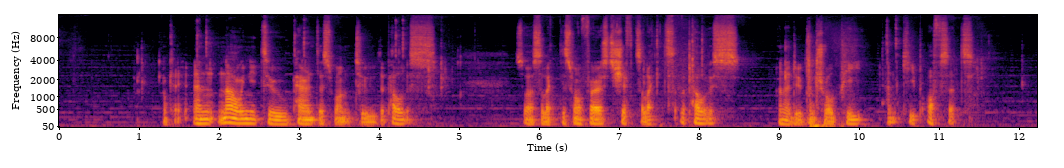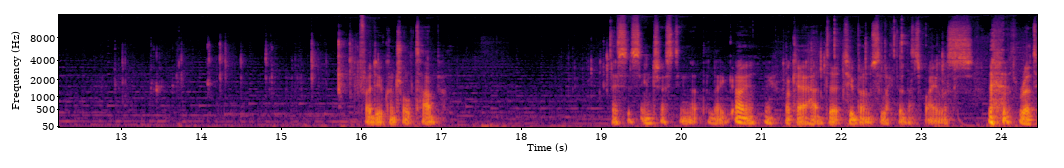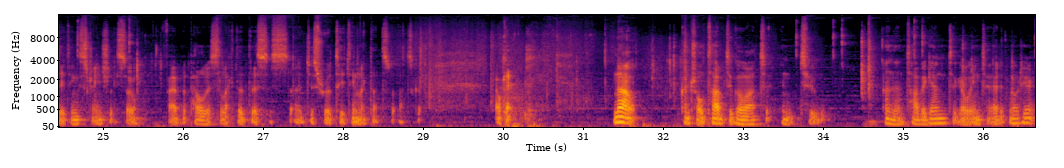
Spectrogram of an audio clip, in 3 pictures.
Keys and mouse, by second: 0.1-6.4 right drag, 9.4 ctrl+p, 15.8 ctrl+Tab, 16.7 r, 18.3-21.4 drag, 19.5 r, 21.9-24.7 right drag, 23.2 r, 24.7-27.3 drag, 25.7 r, 32.2 ctrl+Tab, 34.6 Tab.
